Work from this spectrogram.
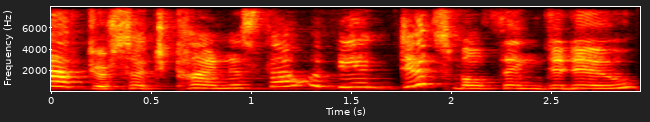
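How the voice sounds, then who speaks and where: In a put-on character voice with very wide pitch swings, the speaker moves at a moderate pace. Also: woman. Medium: stage play.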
